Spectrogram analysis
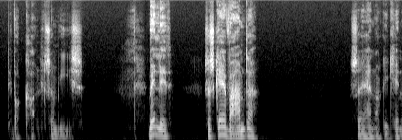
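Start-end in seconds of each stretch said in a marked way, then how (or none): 2.2-3.8 put-on boy's voice, higher and louder; cheeky boy. A narrator's reading. Fearless boy bossing the ghosts, cheeky and loud. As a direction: bold lad ordering the ghosts about.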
